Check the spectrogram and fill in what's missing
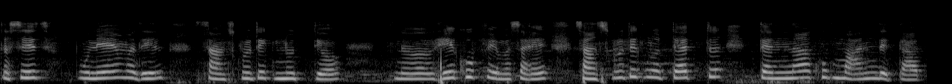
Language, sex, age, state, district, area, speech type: Marathi, female, 18-30, Maharashtra, Amravati, urban, spontaneous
